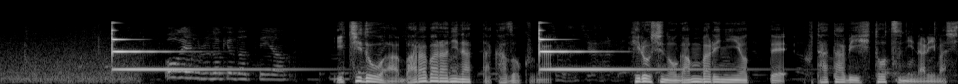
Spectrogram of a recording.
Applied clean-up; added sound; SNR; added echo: none; Glass; -5 dB; none.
